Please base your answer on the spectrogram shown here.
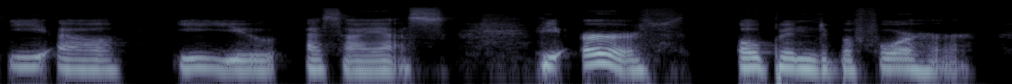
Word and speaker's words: Eleusis: As she was picking flowers in a field near Ulysses, or Eleusis, I don't know how to pronounce that. That is Eleusis.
